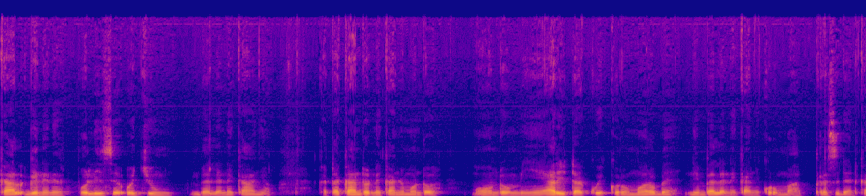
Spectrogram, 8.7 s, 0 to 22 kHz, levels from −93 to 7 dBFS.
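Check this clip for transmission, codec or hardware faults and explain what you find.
No faults detected.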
